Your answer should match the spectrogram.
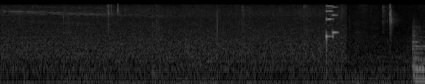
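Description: Quiet opening of a music video's soundtrack: a soft, even hiss that swells slightly, with a brief high chiming blip about three seconds in, just before the music begins.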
